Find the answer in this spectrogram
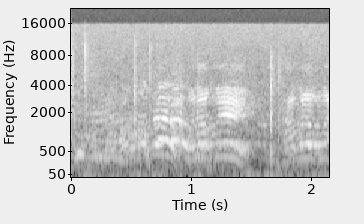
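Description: Faint, distant shouting of players calling out on a football pitch, with a couple of faint clicks.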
